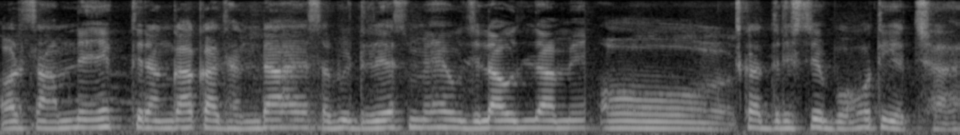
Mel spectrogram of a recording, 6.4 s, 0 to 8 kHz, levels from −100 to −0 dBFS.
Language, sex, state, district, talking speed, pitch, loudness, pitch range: Hindi, male, Bihar, Gopalganj, 205 wpm, 165 Hz, -39 LUFS, 155-170 Hz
